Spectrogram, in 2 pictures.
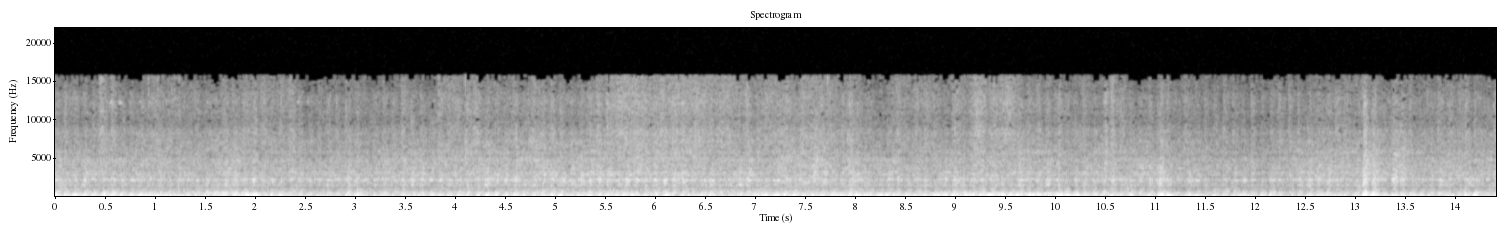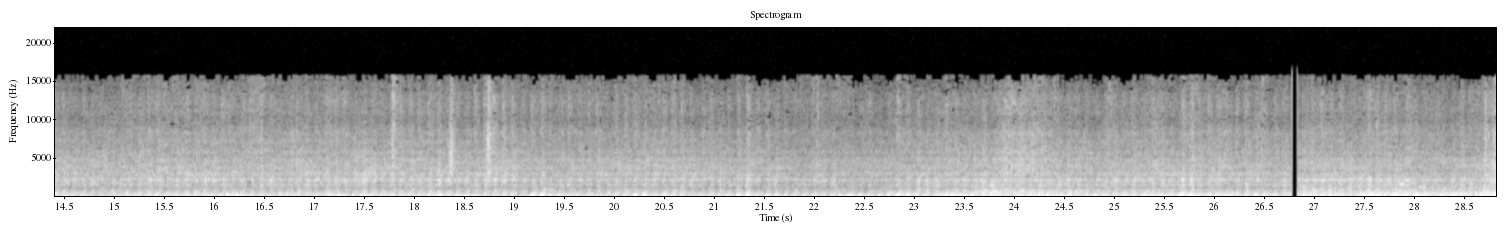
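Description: Bengawan passenger train running at speed, a steady rumble of wheels on the rails with occasional sharper knocks.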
